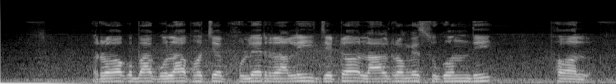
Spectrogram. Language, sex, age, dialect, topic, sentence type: Bengali, male, 25-30, Jharkhandi, agriculture, statement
